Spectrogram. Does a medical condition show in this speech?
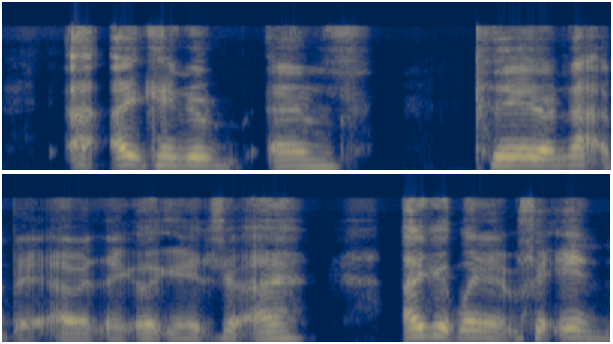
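Yes: cerebral palsy.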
